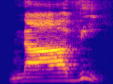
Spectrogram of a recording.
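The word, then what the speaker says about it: נביא: profit profit would be Navi Navi not some people say now be not be but we're pronouncing the sephardic so that it of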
